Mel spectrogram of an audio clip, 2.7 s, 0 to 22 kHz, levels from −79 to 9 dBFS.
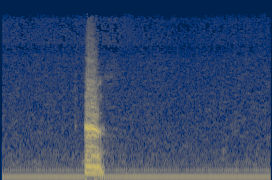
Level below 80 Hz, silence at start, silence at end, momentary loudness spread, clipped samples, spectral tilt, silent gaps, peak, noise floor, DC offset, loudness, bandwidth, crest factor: -30 dBFS; 0.05 s; 0 s; 23 LU; under 0.1%; -5 dB/octave; none; 0 dBFS; -29 dBFS; under 0.1%; -12 LUFS; 16.5 kHz; 18 dB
